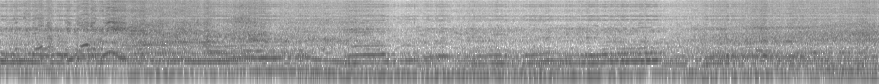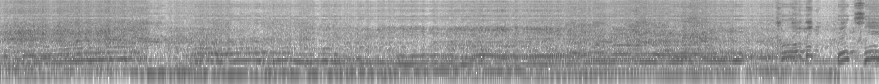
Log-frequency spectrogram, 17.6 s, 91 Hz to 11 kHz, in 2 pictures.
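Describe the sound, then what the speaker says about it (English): Several race cars roar around the Delta Speedway oval in 1996, their engines droning loudly and continuously with rising and falling pitch as they pick up pace through the turns, with a voice faintly under the engine noise. "The 3 cars progress down the back straightaway into turn number 3"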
